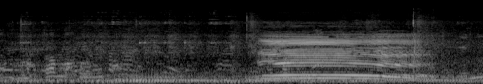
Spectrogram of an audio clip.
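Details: Karapan sapi racing practice with Madura cattle at the Asemanis field in Pamekasan: a murmur of voices, then a loud, long moo, steady then sagging slightly in pitch, trailing off after about one and a half seconds.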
